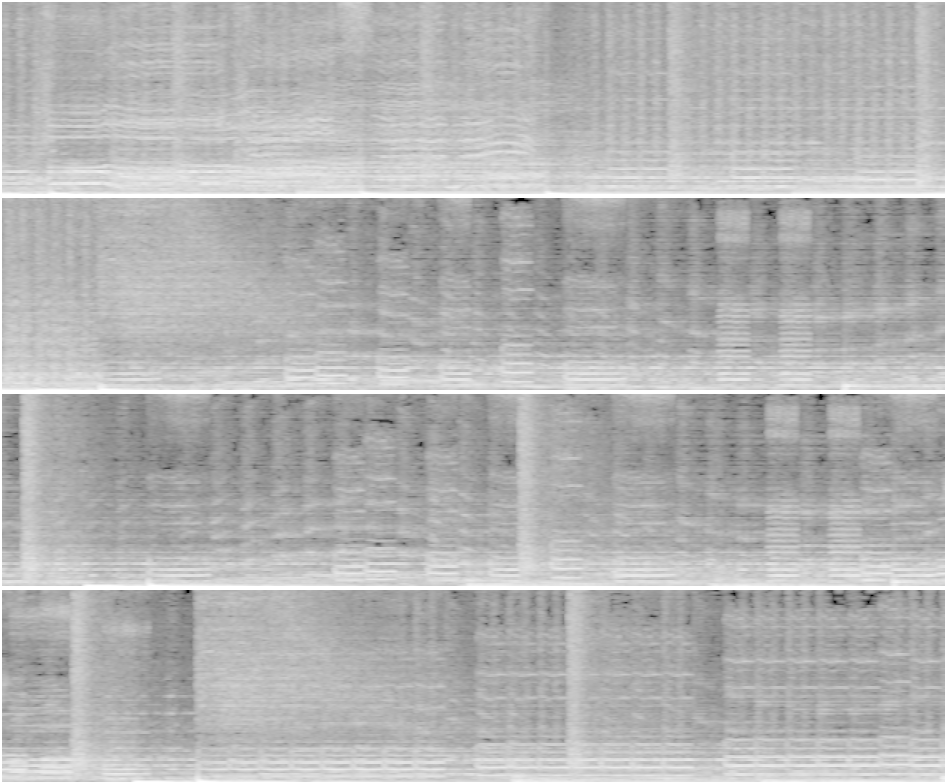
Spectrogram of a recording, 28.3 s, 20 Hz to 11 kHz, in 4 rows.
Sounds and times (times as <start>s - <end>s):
Music: 0.0s - 28.2s.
